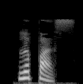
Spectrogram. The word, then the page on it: lepas: indonesian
